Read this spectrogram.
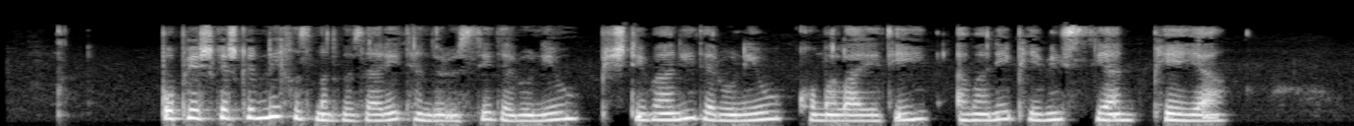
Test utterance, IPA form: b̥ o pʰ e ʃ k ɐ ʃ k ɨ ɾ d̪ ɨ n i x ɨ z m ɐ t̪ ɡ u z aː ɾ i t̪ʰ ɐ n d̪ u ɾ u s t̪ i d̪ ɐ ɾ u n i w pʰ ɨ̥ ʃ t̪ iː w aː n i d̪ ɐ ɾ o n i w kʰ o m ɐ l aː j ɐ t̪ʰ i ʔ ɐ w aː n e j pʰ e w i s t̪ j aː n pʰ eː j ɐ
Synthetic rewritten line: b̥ o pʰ e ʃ k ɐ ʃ k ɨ ɾ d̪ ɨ n i x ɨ z m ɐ t̪ ɡ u z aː ɾ i t̪ʰ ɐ n d̪ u ɾ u s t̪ i d̪ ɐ ɾ u n i w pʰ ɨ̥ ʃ t̪ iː w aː n i d̪ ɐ ɾ u n i w kʰ o m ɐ l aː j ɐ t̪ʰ i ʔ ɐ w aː n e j pʰ e w i s t̪ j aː n pʰ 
